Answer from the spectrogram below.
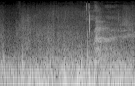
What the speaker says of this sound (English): See the wind's getting up.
